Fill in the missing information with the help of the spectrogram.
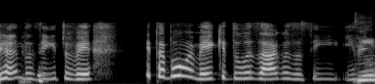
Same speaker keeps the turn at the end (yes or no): no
